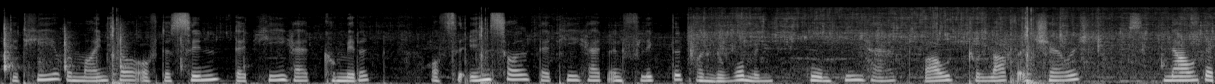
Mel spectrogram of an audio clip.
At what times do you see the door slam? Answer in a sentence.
You can hear the door slam from 0.9 to 1.4 s, from 4.7 to 5.1 s and from 10.1 to 10.6 s.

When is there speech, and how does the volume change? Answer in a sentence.
The speech can be heard from 0.0 to 12.1 s, at a steady volume.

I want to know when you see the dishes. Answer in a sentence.
The dishes can't be heard in this clip.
